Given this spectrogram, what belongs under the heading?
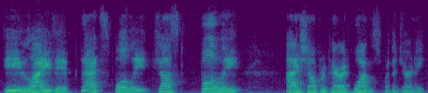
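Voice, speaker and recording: A man's voice: expressive, takes it slowly, a bit bright, a little hiss or hum. An actor playing a cheerful grown man who believes he is a president, in an amateur audio drama. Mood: hearty. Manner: booming, cheerful declarations. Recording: dull lo-fi recording with music.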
